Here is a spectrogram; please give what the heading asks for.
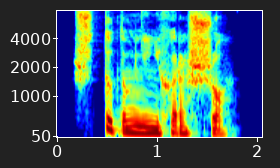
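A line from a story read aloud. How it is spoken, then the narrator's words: Mutter. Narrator (Russian): пробормотал он, обращаясь к супруге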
